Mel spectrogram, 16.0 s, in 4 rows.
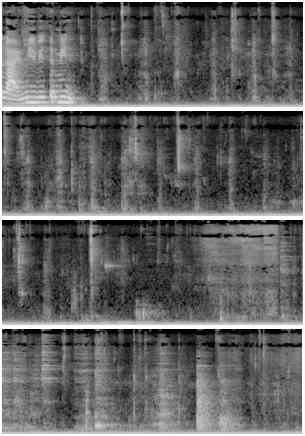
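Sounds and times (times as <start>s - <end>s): people chewing: 0.2s - 16.0s.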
